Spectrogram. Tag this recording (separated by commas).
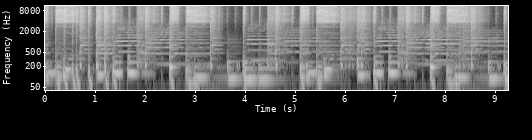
Music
